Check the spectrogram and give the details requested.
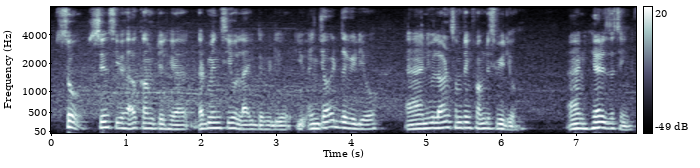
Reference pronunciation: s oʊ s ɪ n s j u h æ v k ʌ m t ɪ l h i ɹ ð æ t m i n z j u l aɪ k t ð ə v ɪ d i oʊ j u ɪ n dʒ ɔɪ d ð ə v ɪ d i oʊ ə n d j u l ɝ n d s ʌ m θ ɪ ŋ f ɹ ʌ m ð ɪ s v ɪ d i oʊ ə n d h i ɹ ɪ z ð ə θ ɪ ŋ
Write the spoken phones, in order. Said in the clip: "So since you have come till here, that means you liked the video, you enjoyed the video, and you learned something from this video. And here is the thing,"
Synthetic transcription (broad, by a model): s oʊ s ɪ n s j u h æ v k ʌ m t ɪ l h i ɹ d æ t m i n s j u l aɪ k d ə v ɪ d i oʊ j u ɪ n dʒ ɔɪ d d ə v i d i oʊ ə n d j u l ɝ n d s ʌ m t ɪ ŋ f ɹ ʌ m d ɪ s v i d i oʊ ə n d h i ɹ ɪ z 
